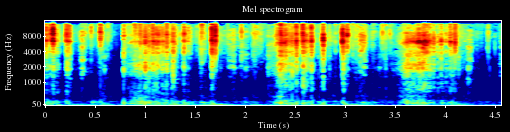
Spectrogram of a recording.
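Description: A solid bar of soap with a green rim and cream interior is held in the hand and carved with a metal blade. Crisp, bright scraping and crackling come in three swelling passes, each with short sharp ticks and a faint low rumble underneath.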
